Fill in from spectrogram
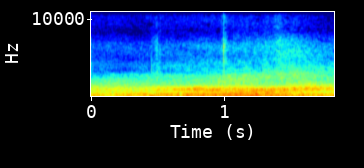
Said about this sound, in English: Well, we've already got a car coming. Oh, well, never mind.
